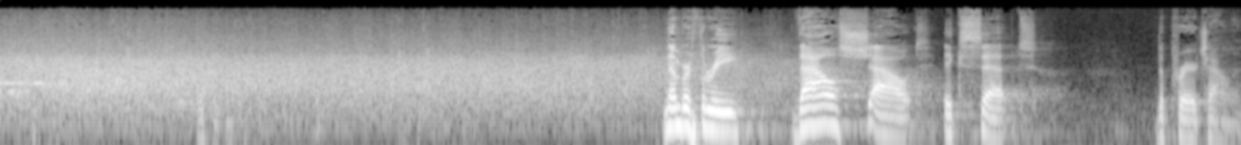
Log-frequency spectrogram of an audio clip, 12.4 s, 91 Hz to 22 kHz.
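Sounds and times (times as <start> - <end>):
crowd applauding: 0.0 - 8.6
speech: 2.0 - 2.4, 6.6 - 10.4, 11.6 - 12.3.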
